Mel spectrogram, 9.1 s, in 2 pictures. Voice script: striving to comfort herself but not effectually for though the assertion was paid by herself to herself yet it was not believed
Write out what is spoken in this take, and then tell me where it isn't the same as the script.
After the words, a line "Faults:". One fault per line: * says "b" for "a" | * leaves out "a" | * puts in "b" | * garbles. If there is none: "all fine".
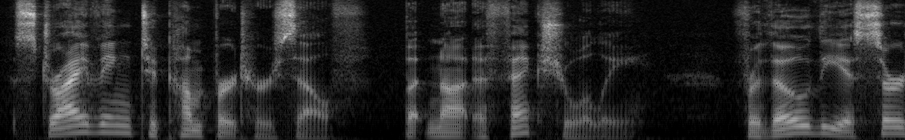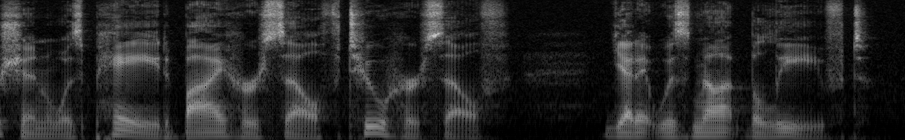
striving to comfort herself but not effectually for though the assertion was paid by herself to herself yet it was not believed
Faults:
all fine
